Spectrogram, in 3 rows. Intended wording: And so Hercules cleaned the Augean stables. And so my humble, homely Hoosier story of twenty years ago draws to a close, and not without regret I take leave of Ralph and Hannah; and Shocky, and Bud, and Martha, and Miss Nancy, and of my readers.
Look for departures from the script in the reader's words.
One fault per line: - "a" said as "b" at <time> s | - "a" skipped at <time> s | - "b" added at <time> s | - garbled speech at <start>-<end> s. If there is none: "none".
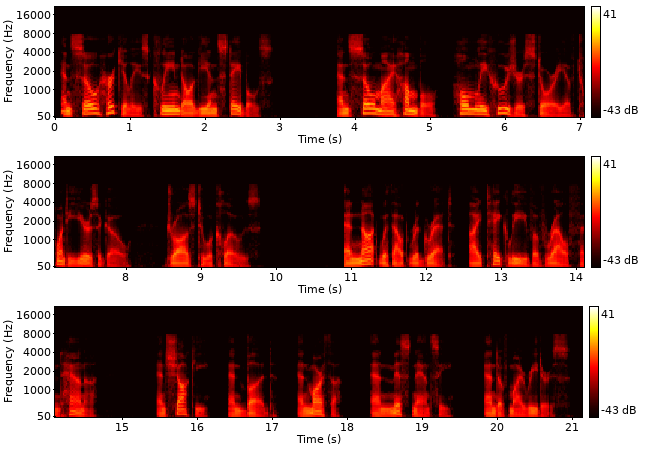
- "the" skipped at 1.7 s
